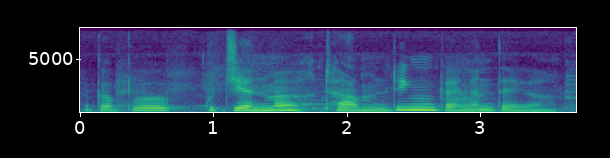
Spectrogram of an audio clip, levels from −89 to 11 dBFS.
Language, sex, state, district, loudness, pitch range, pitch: Wancho, female, Arunachal Pradesh, Longding, -17 LUFS, 185-215 Hz, 205 Hz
